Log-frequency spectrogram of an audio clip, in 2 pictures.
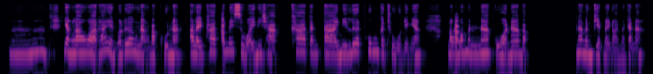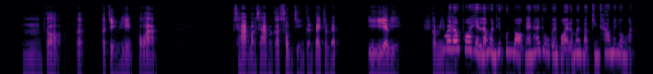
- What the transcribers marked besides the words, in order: none
- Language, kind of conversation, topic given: Thai, unstructured, อะไรทำให้ภาพยนตร์บางเรื่องชวนให้รู้สึกน่ารังเกียจ?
